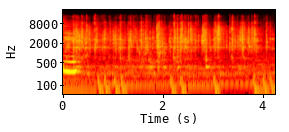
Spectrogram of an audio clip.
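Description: A straw stirring an iced drink in a clear jar, ice and straw clinking against the sides in quick, uneven clicks.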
